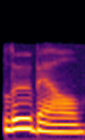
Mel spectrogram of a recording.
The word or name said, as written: bluebell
